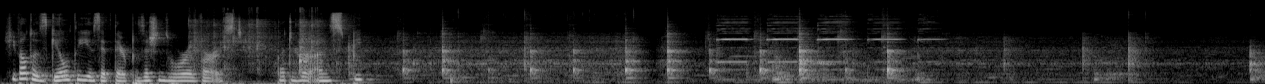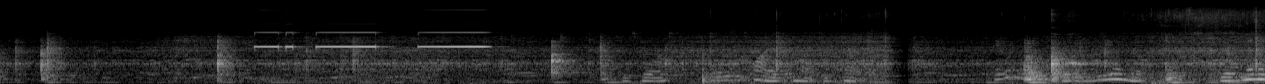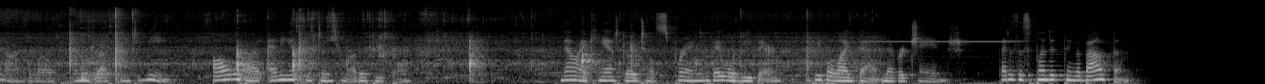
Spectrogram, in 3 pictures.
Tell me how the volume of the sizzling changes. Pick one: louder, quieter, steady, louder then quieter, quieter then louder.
louder.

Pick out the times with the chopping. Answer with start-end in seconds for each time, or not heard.
4.0-9.0.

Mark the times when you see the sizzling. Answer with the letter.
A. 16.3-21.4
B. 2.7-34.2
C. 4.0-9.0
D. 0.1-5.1
B.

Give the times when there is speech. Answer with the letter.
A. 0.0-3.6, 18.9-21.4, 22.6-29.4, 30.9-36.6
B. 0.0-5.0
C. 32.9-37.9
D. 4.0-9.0
A.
